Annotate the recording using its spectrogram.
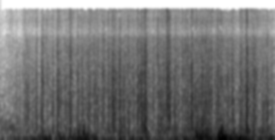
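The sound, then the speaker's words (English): Raindrops patter steadily on hats and shop surfaces, a dense hiss broken by many irregular taps and splashes over a low, rumbling undertone, with no voices. “The sky seems to bless us with a concert today, regular drops on hats and shops, so soothing to the ears”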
